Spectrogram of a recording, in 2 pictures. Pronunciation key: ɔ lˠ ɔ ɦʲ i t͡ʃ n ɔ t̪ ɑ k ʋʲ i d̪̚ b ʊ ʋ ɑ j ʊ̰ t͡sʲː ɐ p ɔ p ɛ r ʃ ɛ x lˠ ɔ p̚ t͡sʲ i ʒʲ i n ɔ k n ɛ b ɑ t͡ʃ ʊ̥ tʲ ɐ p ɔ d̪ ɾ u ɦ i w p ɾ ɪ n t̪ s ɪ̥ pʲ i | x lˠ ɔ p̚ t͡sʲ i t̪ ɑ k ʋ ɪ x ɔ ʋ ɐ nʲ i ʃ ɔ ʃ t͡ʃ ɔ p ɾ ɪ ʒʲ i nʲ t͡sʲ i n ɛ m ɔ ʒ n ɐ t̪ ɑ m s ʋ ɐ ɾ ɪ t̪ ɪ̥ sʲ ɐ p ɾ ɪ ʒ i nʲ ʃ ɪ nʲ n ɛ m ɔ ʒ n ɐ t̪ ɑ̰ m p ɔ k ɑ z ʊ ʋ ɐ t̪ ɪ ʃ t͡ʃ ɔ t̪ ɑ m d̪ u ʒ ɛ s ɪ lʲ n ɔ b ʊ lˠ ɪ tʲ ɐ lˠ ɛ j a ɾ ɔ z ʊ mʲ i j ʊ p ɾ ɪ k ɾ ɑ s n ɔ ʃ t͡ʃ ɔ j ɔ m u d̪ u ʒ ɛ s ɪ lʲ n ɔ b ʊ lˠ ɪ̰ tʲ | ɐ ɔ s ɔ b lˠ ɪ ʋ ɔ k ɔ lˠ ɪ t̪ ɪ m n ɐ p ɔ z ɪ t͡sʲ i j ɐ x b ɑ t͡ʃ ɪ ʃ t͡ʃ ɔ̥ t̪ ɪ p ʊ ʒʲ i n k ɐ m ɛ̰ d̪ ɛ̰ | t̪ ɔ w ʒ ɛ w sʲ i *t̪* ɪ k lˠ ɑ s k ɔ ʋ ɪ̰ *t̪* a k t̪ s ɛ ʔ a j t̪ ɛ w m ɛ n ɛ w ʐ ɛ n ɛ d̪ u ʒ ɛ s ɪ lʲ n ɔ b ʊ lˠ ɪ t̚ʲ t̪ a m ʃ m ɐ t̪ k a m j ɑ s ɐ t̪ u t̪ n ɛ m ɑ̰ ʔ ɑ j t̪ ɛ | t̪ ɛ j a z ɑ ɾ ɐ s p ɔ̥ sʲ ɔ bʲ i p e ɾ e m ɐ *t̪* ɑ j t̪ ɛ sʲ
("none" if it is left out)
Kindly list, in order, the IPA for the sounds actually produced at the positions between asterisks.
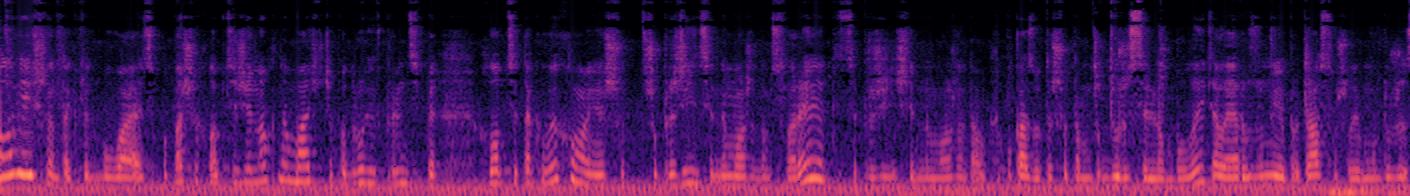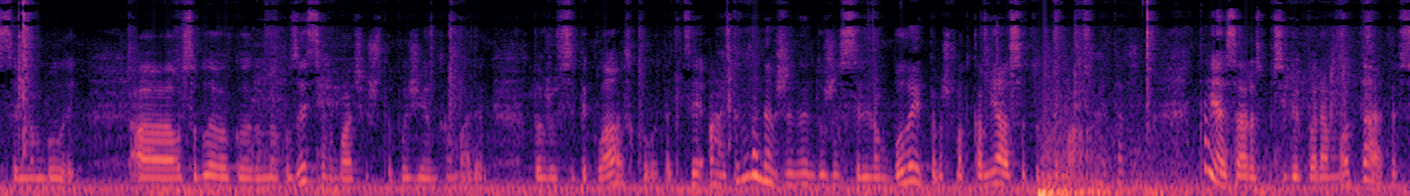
t̪, t̪, t̪

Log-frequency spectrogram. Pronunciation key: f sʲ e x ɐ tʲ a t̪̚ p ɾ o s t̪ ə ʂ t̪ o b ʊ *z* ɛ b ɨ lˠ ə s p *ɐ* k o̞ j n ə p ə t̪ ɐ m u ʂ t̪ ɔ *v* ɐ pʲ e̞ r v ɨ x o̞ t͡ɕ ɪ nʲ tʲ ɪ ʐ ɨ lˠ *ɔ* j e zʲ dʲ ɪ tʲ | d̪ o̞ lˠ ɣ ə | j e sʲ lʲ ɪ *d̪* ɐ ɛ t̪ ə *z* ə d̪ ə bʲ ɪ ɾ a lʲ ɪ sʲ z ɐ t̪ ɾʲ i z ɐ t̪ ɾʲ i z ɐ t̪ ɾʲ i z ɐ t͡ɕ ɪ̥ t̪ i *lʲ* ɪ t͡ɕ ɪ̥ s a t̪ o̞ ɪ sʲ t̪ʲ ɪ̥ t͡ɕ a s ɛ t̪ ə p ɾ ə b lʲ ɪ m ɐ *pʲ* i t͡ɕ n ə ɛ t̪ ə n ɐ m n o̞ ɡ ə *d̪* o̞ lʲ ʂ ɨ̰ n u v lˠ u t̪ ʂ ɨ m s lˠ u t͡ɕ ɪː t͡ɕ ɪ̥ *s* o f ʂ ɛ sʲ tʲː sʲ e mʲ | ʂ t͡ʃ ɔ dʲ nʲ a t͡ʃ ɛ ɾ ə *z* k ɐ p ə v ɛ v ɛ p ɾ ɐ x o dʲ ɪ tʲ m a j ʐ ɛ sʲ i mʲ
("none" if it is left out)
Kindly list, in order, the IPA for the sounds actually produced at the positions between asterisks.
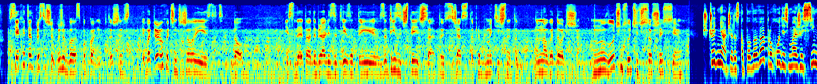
ʐ, ɐ, v, o, d̪, v, ɾʲ, tʲ, d̪, s, s

